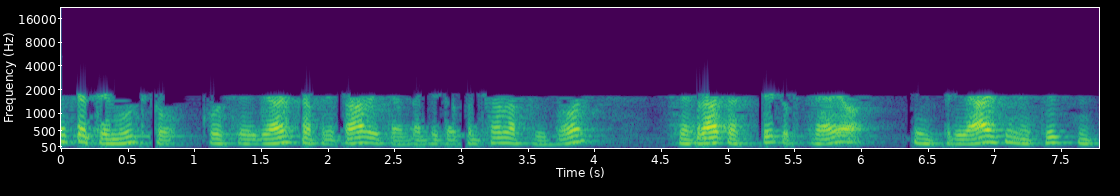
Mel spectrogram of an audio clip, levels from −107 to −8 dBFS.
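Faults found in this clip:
AAC compression throughout, likely AAC-LC at a starved bitrate (sound fits about 8 kbps). Encoder cuts everything above 1.8 kHz and coarsely quantises the remaining bands. Result: dull, band-limited speech, heavily smeared consonants, warbling on sustained vowels, fizzy sibilants.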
